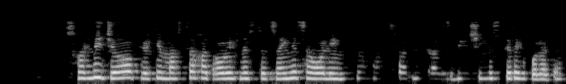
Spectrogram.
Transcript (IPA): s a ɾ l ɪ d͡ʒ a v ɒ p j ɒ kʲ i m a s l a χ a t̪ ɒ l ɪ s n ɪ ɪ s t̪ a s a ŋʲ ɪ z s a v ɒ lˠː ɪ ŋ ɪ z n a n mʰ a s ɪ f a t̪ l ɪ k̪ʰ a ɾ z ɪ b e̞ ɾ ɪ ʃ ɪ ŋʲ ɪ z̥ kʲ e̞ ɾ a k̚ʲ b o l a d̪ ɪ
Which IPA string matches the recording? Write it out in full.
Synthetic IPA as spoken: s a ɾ l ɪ d͡ʒ a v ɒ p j ɒ kʲ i m a s l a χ a t̪ ɒ l ɪ ʃ n ɪ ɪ s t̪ a s a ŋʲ ɪ z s a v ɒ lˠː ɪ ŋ ɪ z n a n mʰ a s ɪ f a t̪ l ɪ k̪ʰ a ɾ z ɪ b e̞ ɾ ɪ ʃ ɪ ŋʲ ɪ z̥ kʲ e̞ ɾ a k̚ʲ b o l a d̪ ɪ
